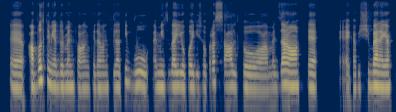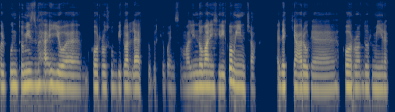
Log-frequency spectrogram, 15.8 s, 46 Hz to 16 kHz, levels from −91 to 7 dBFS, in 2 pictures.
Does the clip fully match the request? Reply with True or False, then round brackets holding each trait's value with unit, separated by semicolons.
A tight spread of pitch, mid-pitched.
True (1.5 semitones; 175 Hz)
